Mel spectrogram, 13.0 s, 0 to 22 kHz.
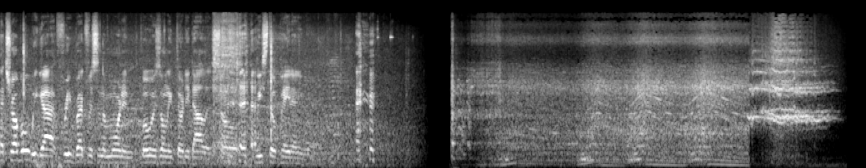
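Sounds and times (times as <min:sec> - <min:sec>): vehicle engine revving: 0:06.8 - 0:11.2.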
